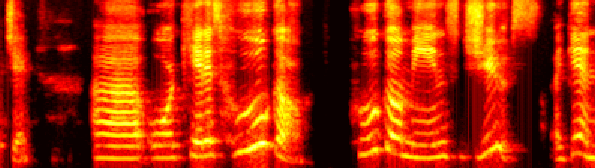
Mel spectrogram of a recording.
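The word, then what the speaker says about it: jugo: uh or kid is Hugo Hugo means juice again that J is going to make the H sound kid is Hugo do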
